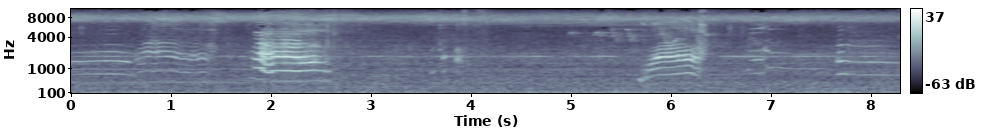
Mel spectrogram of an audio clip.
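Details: Stray ear-tipped cats crying out while rubbing against each other on a very hot day as they are fed, showing joy: several bright, wavering meows, two louder rising-falling cries near two and six seconds, over a steady low hum and high whine.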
